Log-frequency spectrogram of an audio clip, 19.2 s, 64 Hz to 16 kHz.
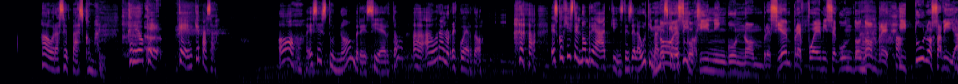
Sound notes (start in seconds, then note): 10.3 chuckling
